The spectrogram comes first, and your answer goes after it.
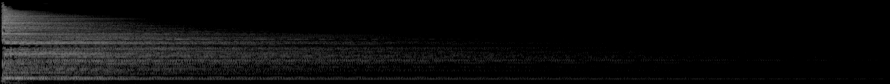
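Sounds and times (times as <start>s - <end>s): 
cymbal: 0.0s - 8.0s.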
